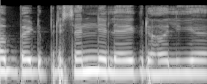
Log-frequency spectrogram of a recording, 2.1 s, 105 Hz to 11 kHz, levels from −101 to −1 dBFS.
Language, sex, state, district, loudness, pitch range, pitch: Maithili, female, Bihar, Purnia, -12 LUFS, 195-210 Hz, 200 Hz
